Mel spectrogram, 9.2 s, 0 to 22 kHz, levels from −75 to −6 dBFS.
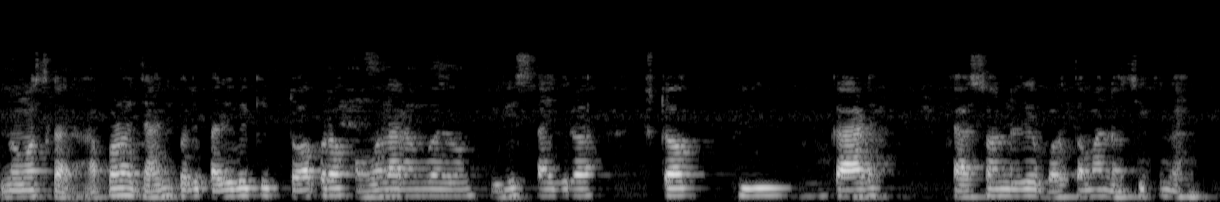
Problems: none marked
